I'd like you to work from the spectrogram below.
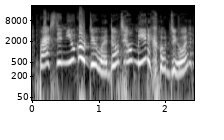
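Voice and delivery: loud and high protest; indignant shout. Pretend. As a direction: push back loudly. Arguing back at the character.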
